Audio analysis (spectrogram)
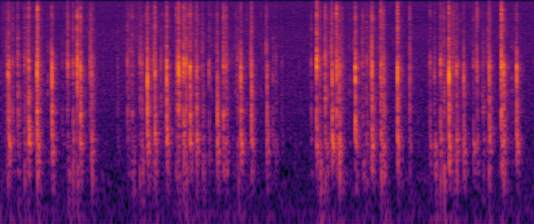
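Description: Fingertips of both hands type on a full-size pink ROYCHE Disney Mickey Mouse retro keyboard, which has a plastic case, round dark green plastic keycaps and membrane switches. The result is a quick run of short, soft plastic taps with a bright click edge and almost no ring, with a brief pause midway before the typing resumes.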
